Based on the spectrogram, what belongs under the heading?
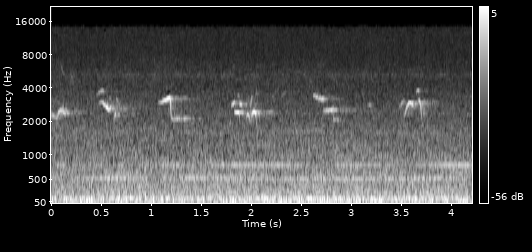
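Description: A songbird chirping repeatedly, about six short calls spaced roughly half a second apart, over a steady low rumble and a faint steady hum.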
